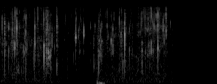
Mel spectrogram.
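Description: Crunchy ASMR sound effect of a knife scraping through clustered growths: a dense run of small sharp crackles that stops shortly before the end.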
